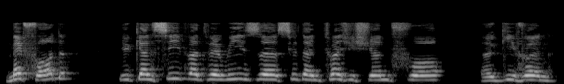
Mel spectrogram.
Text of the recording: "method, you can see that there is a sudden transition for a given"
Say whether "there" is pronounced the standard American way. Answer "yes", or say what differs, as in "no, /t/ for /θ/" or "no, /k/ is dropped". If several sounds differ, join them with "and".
yes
